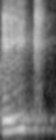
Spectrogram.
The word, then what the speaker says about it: ache: CH like in chocolate but in the word ache it's pronounced as K again so this is the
